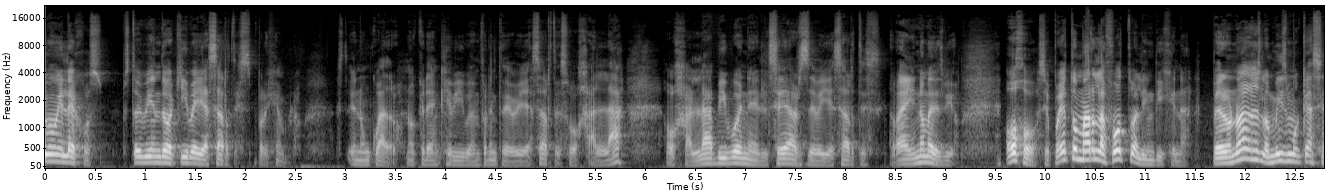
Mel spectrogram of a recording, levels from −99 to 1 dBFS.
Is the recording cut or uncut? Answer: cut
